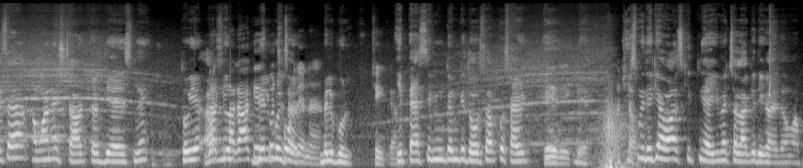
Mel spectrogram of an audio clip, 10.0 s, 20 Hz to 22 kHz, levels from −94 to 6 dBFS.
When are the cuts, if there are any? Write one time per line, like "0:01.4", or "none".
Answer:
0:07.7

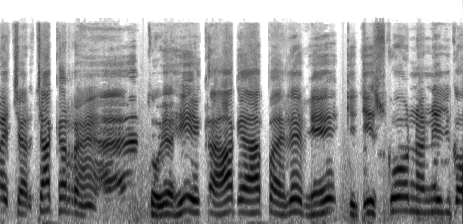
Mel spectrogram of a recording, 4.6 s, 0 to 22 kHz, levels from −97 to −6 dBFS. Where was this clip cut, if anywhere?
0:01.4
0:03.4

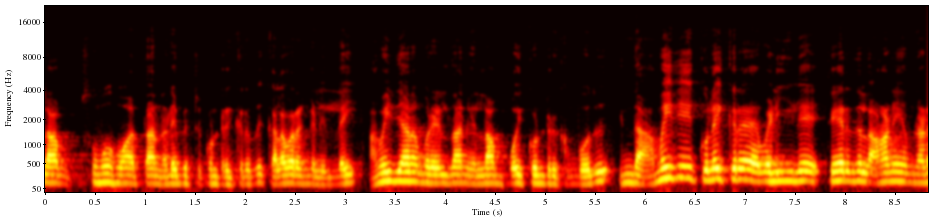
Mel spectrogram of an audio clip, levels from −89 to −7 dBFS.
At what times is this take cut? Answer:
0:03.2
0:05.8
0:07.8

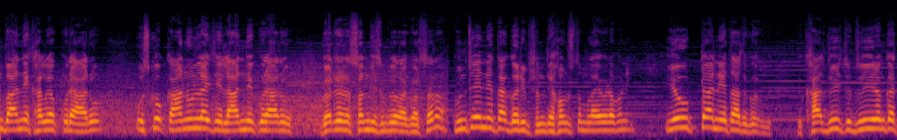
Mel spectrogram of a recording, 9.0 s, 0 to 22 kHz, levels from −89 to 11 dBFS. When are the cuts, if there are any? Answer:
0:04.5

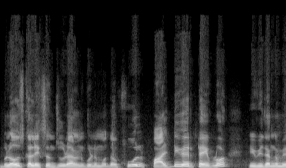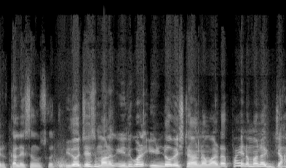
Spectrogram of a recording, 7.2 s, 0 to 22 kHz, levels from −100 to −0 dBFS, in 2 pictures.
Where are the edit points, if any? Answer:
0:04.4

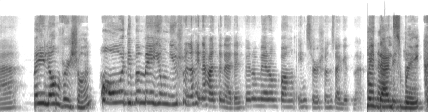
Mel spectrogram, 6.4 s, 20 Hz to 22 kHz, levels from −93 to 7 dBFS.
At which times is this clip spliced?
0:05.4

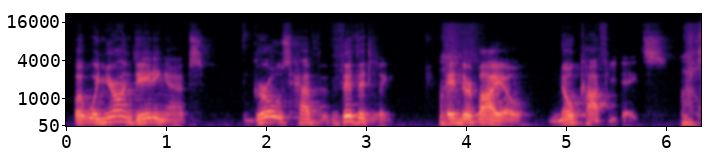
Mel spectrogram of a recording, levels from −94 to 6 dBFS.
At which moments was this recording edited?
none

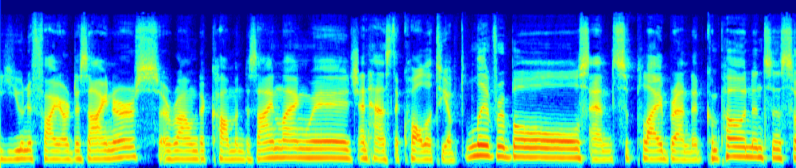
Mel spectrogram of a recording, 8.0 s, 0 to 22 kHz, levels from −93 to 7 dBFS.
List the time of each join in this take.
0:03.6
0:05.9

